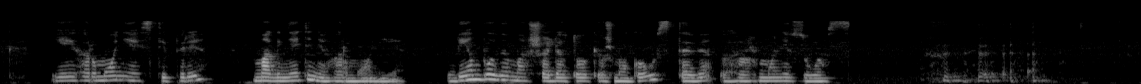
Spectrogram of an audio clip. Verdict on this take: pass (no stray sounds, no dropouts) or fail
fail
